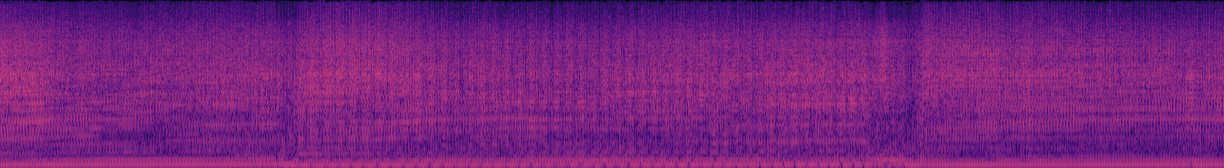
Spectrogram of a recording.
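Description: Race car engine drones loud and steady on track during a Kastner Cup race, dropping in pitch briefly at two gear changes before holding again.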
